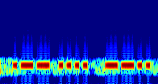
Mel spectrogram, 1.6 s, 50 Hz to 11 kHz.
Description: Morse code, heard as a keyed tone, about 30 wpm, 780 Hz, with radio noise. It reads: WH Z
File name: 5U9AMO 1512UTC 12m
